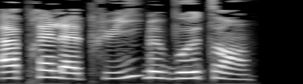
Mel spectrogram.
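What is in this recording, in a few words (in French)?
"Après la pluie le beau temps", French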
